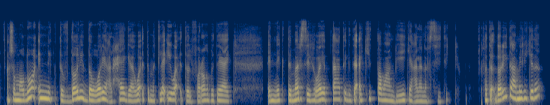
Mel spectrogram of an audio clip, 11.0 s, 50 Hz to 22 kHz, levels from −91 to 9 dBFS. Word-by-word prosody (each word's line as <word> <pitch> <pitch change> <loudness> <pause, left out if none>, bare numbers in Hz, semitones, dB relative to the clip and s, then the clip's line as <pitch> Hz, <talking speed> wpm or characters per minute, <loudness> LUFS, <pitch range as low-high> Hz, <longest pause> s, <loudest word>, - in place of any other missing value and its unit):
عشان 195 0 0
موضوع 190 - +4
إنِّك 235 -2 +5
تِفضلي 200 +9 +2
تدوّري 190 +2 +3
على 195 - -4
الحاجة 175 +1 -2
وقت 200 +2 -2
ما 170 - -4
تلاقي 210 +5 -2
وقت 205 -4 -2
الفراغ 160 +3 -3
بتاعِك 175 -2 -3 0.7
إنِّك 175 +1 -1
تمارسي 195 +3 +1
الهواية 180 +3 +2
بتاعتِك، 210 -1 -5
ده 175 - 0
أكيد 220 +5 -8
طبعًا 190 -4 0
بييجي 170 +3 -4
على 160 0 -6
نَفْسيتِك. 150 -1 -14 0.4
فتقدري 190 +7 +2
تعملي 240 -5 +3
كده؟ 265 +6 -1
185 Hz, 140 wpm, -23 LUFS, 170-215 Hz, 0.7 s, إنِّك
